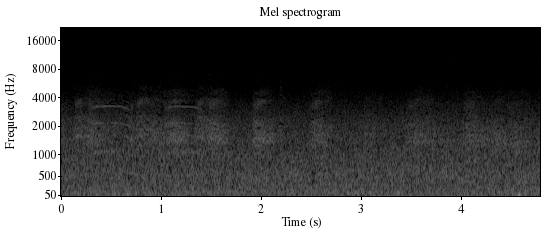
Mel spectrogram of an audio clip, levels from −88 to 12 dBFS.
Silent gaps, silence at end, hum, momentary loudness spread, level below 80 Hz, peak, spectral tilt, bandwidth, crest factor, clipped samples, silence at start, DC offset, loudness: none; 0 s; none; 2 LU; -58 dBFS; -32 dBFS; -5.5 dB/octave; 16 kHz; 16 dB; under 0.1%; 0 s; under 0.1%; -50 LUFS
